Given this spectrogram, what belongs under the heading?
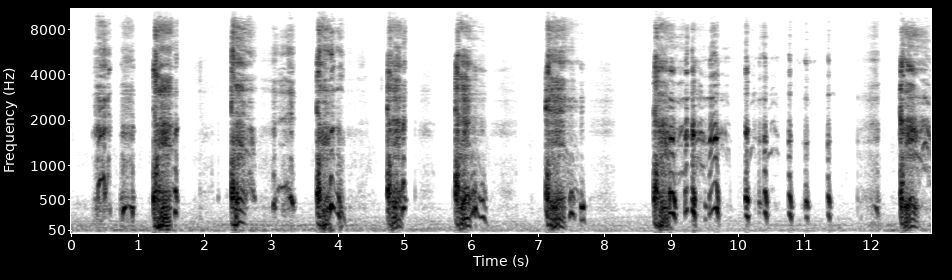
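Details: Wet productive cough, up all night with heavy chest, headache and stubborn sticky phlegm: about fifteen harsh coughs in bursts and short runs, with throat clearing.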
